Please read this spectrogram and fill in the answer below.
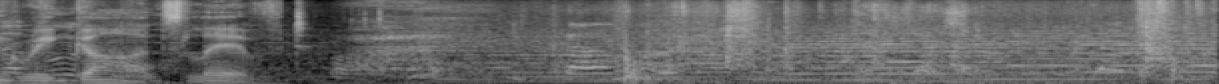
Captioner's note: men straining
